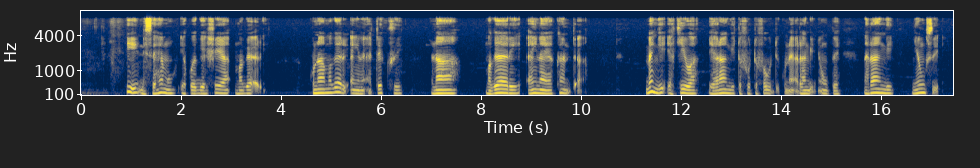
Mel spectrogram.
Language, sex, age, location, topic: Swahili, male, 25-35, Mombasa, finance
